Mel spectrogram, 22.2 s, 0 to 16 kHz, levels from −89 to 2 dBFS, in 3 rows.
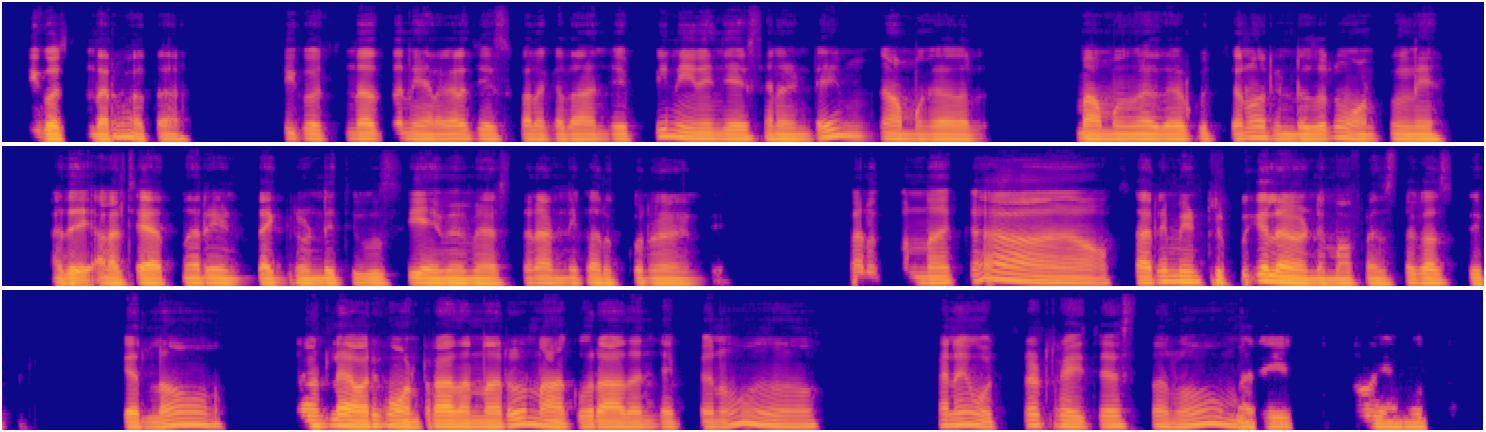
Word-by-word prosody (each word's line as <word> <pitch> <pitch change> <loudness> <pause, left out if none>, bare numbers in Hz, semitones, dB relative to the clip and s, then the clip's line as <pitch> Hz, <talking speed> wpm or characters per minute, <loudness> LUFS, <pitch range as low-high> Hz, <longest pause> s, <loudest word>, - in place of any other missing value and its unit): ఇంటికొచ్చిన 110 -1 +2
తర్వాత 100 -10 -1 0.6
ఇంటికొచ్చిన 120 0 -5
తర్వాత 125 -2 0
నేను 115 - +1
ఎలాగైనా 115 +2 0
చేసుకోవాలి 115 +1 -2
కదా! 110 - -1
అని 110 - -8
చెప్పి 110 - -7
నేనేం 125 -3 +2
చేశానంటే 110 -3 0
మా 90 +6 -6
అమ్మగారు 110 0 0 0.6
మా - - +6
అమ్మగారి 110 0 +2
దగ్గర 115 0 +3
కూర్చొని 115 +5 -3
ఓ - - +2
2 105 -1 -1
రోజులు 115 +6 0
వంటల్ని 105 0 0 0.5
అదే 115 0 +5
అలా 110 - +4
చేతన్నారేంటి 115 0 +3
ఇంటి 105 - -16
దగ్గర 105 0 -2
ఉండి 110 +1 +3
చూసి, 105 +2 -3
ఏమేమి 105 0 +4
వేస్తారో 110 +2 -2
అన్నీ 110 +1 -2
కనుక్కున్నానండి. 105 -3 -2 0.7
కనుక్కున్నాక 130 0 -4 0.7
ఒకసారి 130 +3 -1
మేము 135 -1 +3
ట్రిప్‌కి 135 +4 -3
వెళ్ళామండి. 120 -9 +6
మా 105 - +2
ఫ్రెండ్స్‌తో 110 +3 -2
కలిసి 115 0 +1
ట్రిప్‌కెళ్లాం. 120 +5 -2 0.6
దాంట్లో 140 +2 +3
ఎవరికీ 135 +2 +4
వంట 120 -1 +2
రాదన్నారు 125 +3 +4
నాకు 125 0 +1
రాదని 125 +1 +2
చెప్పాను. 120 +2 -5 1.0
కానీ 145 +2 +1
వచ్చినట్టు 140 +5 -5
ట్రై 130 - +2
చేస్తాను 130 -1 -2 0.3
మరి 115 +1 -2 0.2
చూద్దాం 105 +6 -13
ఏమైద్దో. 115 -1 -4
115 Hz, 150 wpm, -22 LUFS, 110-125 Hz, 1.0 s, మా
